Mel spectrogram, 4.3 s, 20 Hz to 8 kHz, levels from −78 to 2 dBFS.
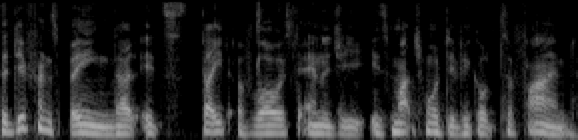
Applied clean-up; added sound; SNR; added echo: neural mask model Resemble Enhance denoiser.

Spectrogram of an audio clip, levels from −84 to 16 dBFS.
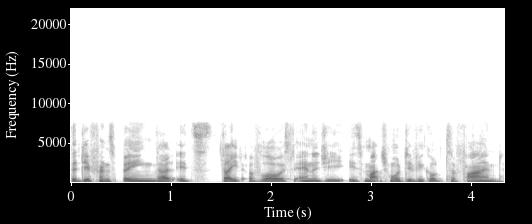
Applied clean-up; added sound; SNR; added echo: none; none; none; none.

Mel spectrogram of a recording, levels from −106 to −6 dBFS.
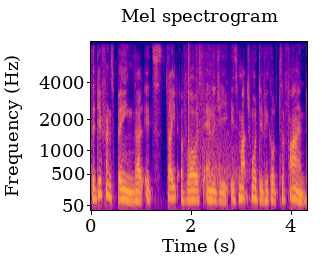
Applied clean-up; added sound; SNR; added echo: none; Gunshot, gunfire; 19 dB; none.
